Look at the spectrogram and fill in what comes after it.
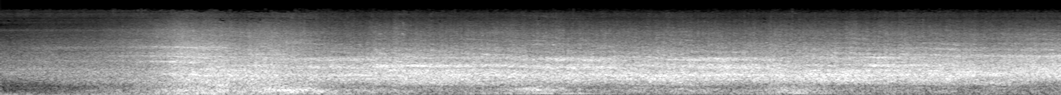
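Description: Freight train of empty car-transporter wagons passing close by: it approaches with a rising rumble and turns loud about two seconds in as the electric locomotive goes by. After that comes a steady roar of steel wheels on the rails, with a slow recurring clatter as the wagons roll past.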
